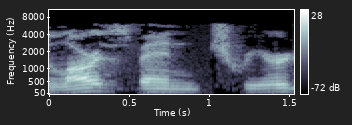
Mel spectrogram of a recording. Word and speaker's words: Lars von Trier: By Lars von Trier. Am I pronouncing that right? – You are. Close enough.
